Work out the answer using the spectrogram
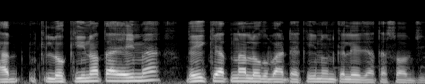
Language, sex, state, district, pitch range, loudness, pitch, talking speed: Bhojpuri, male, Bihar, Muzaffarpur, 115-150 Hz, -15 LUFS, 135 Hz, 195 wpm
